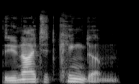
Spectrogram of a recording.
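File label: "United Kingdom", British English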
